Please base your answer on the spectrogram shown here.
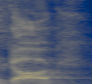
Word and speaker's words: GOG: Do people say GOG or good old games? Like, how do you actually pronounce when you're saying that? You just say GOG.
